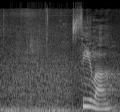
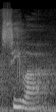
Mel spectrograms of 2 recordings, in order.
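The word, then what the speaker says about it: selah: I have sila cil or sila. Sila sila.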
